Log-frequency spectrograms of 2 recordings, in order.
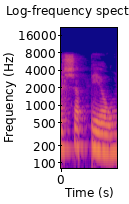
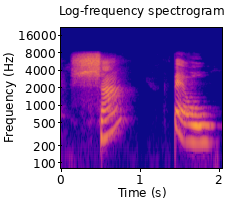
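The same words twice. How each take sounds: First: Said in the usual way. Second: "Chapéu" split slowly, a clear pause between Cha and péu; separação silábica. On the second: Shown as a demonstration. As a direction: say "Chapéu" as two separate syllables. ("Chapéu" dito devagar, com pausa entre as duas sílabas) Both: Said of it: "como a gente separa chapéu".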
